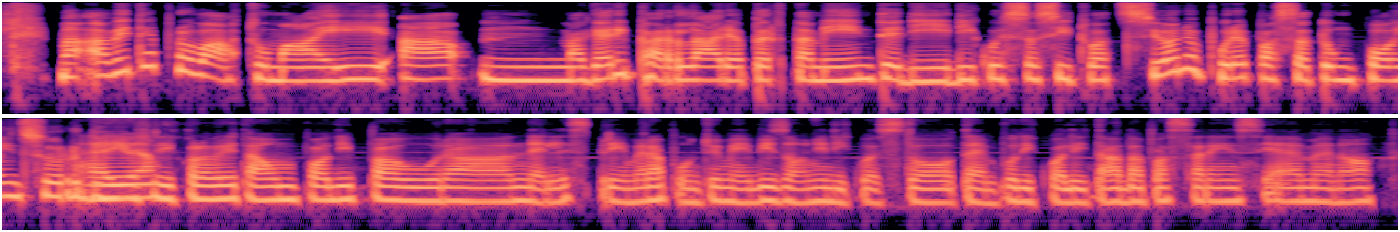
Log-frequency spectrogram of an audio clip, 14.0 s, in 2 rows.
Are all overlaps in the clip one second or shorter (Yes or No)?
Yes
